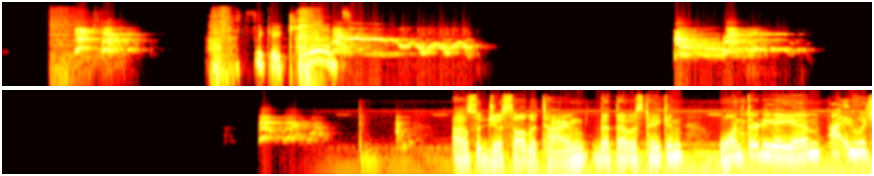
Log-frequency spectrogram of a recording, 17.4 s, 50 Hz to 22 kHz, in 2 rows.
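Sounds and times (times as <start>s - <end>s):
dogs barking and yelping in a played video: 0.6s - 1.5s, 3.2s - 4.9s, 6.7s - 8.2s, 11.3s - 12.0s, 12.6s - 12.8s
speech: 2.5s - 3.6s, 13.2s - 17.3s.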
